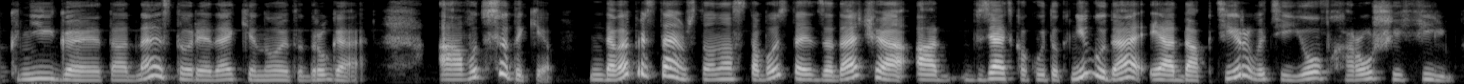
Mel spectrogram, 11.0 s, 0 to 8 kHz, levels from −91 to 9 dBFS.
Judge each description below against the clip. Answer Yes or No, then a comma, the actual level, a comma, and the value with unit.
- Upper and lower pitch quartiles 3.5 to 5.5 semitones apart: Yes, average, 3.8 semitones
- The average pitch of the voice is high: No, medium, 180 Hz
